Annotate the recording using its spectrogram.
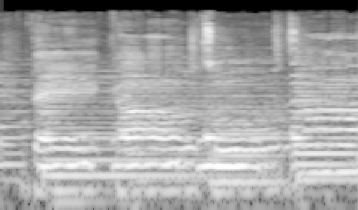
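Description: A hymn sung with instrumental accompaniment, the voices holding long notes, with a short break between phrases just after the start.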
